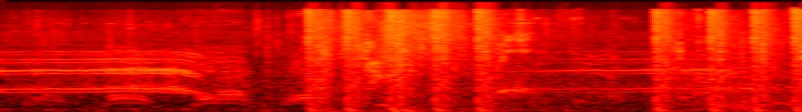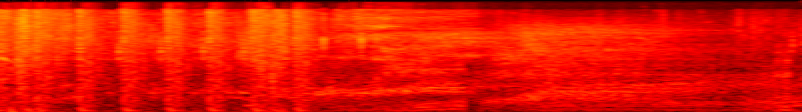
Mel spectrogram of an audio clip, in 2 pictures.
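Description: Pistol fire in a video game, several sharp shots in quick bursts, separated by short pauses, with a voice speaking over parts of it.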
